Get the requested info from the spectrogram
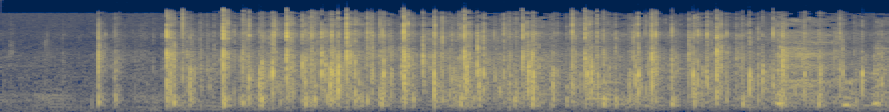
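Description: A group of people applauding, the dense clapping starting about a second in.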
